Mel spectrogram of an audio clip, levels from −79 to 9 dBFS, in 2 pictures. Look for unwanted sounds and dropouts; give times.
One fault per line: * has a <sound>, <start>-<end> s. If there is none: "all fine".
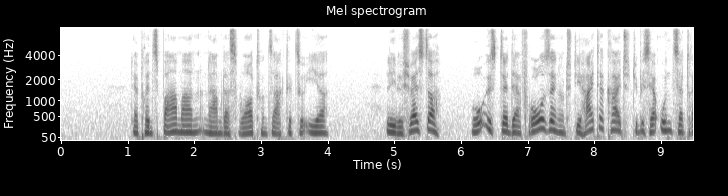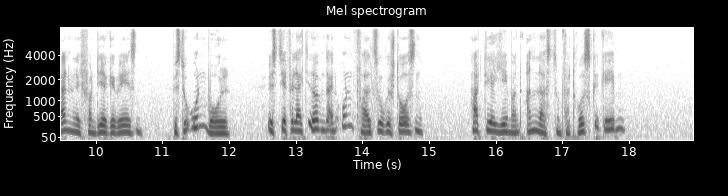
all fine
